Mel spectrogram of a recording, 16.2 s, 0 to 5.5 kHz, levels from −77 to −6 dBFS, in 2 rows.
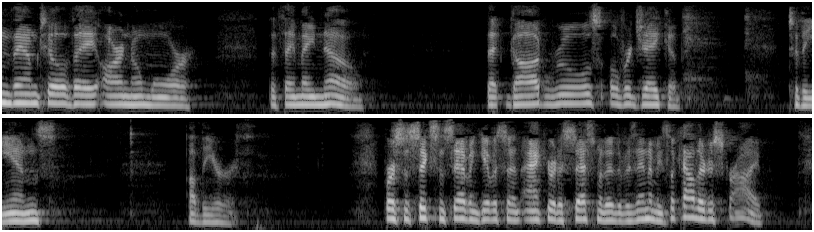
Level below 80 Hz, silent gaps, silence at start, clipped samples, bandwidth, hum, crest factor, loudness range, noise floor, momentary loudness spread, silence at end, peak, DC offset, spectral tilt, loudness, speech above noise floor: -70 dBFS; none; 0 s; under 0.1%; 5.4 kHz; none; 20 dB; 7 LU; -66 dBFS; 17 LU; 0 s; -10 dBFS; under 0.1%; -7.5 dB/octave; -29 LUFS; 38 dB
